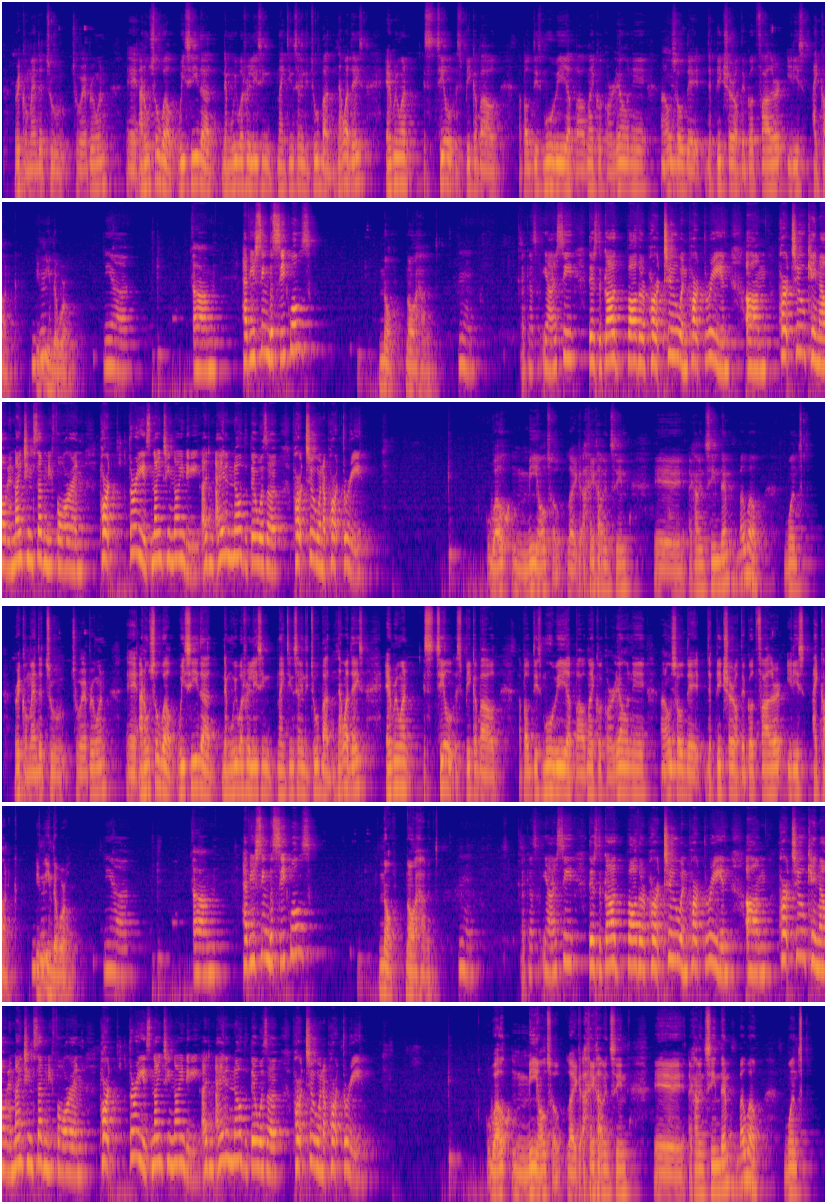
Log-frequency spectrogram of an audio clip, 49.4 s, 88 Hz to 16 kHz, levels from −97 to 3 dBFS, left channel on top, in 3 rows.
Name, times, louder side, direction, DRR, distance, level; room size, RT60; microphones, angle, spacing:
voice 1, 0.2-2.1 2.5-8.2 8.4-12.9 13.2-16.6 17.1-17.9 19.9-20.0 24.0-25.1 42.6-48.9, right 3 dB, 85° right, 7 dB, 0.9 m, -30 dB
voice 2, 17.0-17.4 18.5-19.0 19.5-19.7 20.2-20.7 21.3-22.6 25.6-25.9 26.8-34.5 34.9-35.1 35.5-40.1 41.8-41.9 43.0-43.1, left 1 dB, 15° left, 6 dB, 1.4 m, -25 dB
21.5 x 19.5 x 3.2 m, 0.77 s
head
